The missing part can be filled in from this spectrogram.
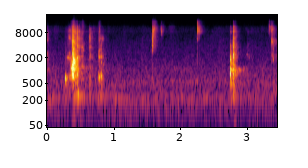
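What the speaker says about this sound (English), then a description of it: "I am going to grab my mini Stampin' Cut and Emboss machine here, and I'm going to cut" Mini Stampin' Up Cut and Emboss machine cutting a thin paper circle: a few faint, sharp clicks and crunching snaps spaced irregularly, close by in a quiet room.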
